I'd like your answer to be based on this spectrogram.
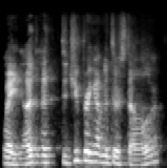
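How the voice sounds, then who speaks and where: A man's voice: fairly high pitch, lively intonation, brisk. A man in casual chat about movies, joking sarcastically and restarting his sentences often. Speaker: scientist discussing movies.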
